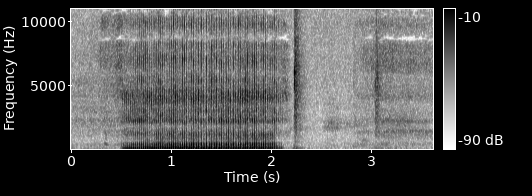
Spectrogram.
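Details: St. Bernard dog sleeping on a couch: one loud, low, rattling snore lasting about 1.5 seconds, then quiet breathing; snoring.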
